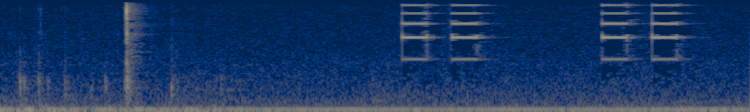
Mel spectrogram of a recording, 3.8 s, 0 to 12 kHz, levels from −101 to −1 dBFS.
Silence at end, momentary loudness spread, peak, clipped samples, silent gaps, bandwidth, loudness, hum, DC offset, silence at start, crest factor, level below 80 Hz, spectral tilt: 0 s; 22 LU; -14 dBFS; under 0.1%; none; 11.5 kHz; -40 LUFS; none; under 0.1%; 0 s; 32 dB; -54 dBFS; 0.5 dB/octave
